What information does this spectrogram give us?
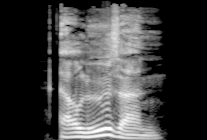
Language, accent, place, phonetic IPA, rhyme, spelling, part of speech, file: German, Germany, Berlin, [ɛɐ̯ˈløːzɐn], -øːzɐn, Erlösern, noun, De-Erlösern.ogg
- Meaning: dative plural of Erlöser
